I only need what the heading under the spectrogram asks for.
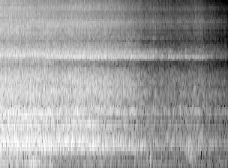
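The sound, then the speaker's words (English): A deep breath let out through the mouth during a relaxation exercise: one long, steady, breathy rush of air that slowly fades over about three seconds, heard alone. “In through the nose. Hold it. Breathe out all that tension through the mouth now.”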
